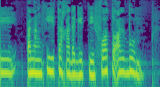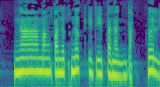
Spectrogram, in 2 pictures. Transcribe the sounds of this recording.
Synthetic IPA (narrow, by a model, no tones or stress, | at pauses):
pɐnɐŋkiːt̪akɐd̪ɐɡit̪ifot̪oʔalbʊm | ŋamɐŋpanək̚nɨk̚ɪt̪ipɐnɐɡ̚d̪ak̚ː | əl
